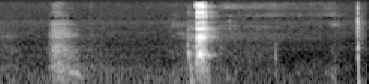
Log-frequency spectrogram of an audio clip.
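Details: Sudden sharp involuntary catches of breath with a brief voiced 'hic' in a quiet room; hiccups.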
